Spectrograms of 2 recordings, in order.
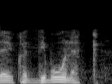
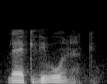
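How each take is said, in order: First: The middle consonant is long and doubled. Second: The middle consonant is short and single. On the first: They do not call him a liar. "والقراءة الثانية هي التجديد" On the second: They do not find him to be a liar. "وهي قراءة التخفيف"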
